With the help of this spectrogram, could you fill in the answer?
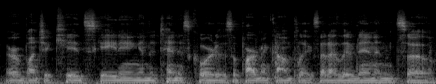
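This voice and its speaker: Laid-back SoCal skater guest, deep monotone, rambling casual talk. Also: male voice, quick pace, a little hiss or hum. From Southern California. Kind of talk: casual chat.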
